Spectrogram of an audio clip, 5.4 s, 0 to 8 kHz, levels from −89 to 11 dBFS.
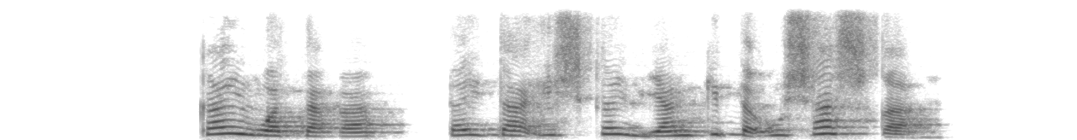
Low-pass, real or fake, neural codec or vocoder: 7.2 kHz; fake; codec, 16 kHz, 8 kbps, FunCodec, trained on Chinese and English, 25 frames a second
